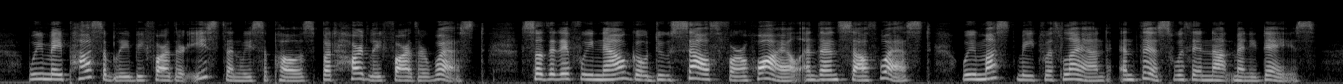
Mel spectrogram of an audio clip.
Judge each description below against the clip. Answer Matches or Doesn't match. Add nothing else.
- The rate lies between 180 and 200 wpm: Doesn't match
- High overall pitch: Matches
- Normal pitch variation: Matches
